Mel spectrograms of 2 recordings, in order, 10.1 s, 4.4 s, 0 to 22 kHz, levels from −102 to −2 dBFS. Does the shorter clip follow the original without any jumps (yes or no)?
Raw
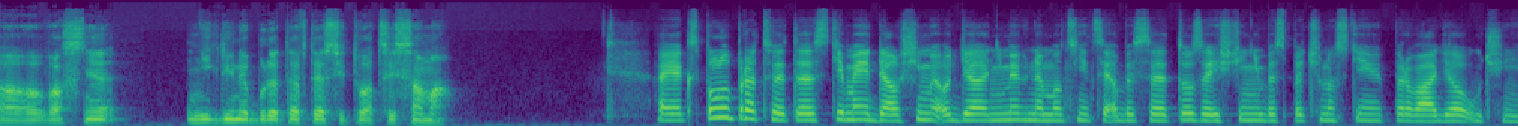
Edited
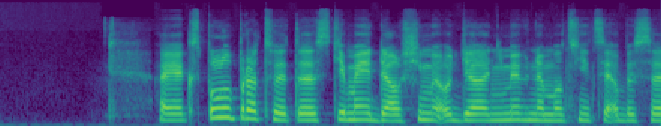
yes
